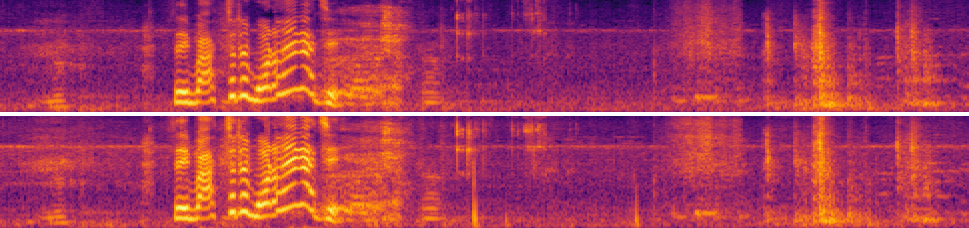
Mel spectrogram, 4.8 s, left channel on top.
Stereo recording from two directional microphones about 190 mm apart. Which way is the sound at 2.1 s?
10° right (ahead or behind).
